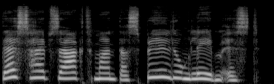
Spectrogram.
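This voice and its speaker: Woman doing a shrill, admiring mother. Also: expressive, measured pace, no room sound. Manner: loud exclaiming. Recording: dry close recording.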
